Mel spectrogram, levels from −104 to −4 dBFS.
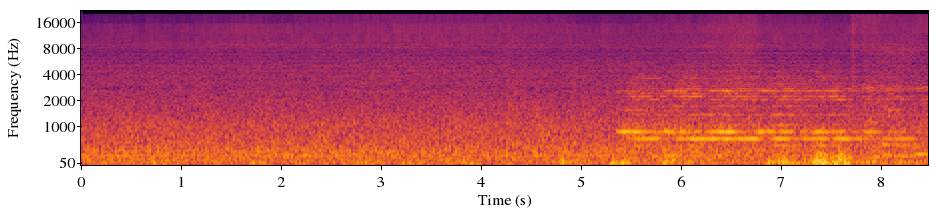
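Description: Throughout, the sound turns grainy and rough, likely from Opus compression at a low bitrate near 24 kbps; a spectrogram shows noise-filled bands extending to 20.3 kHz.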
